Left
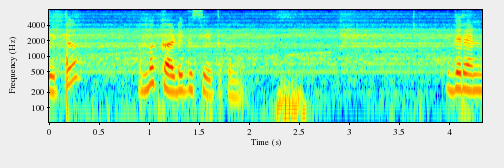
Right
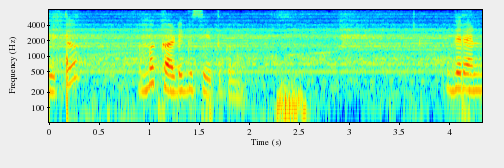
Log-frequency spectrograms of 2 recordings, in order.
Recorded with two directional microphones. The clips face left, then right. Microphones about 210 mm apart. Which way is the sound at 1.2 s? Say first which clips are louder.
Left 4 dB; 25° left (ahead or behind).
